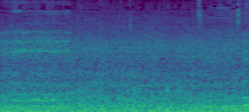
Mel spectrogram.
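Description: Steady road and engine noise inside a moving car's cabin, loudest in the low range and unbroken throughout.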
